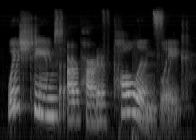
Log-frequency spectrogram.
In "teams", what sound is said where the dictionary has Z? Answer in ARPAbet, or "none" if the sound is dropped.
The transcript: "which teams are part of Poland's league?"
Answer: Z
